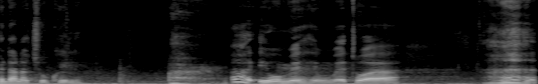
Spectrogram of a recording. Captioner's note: sighs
